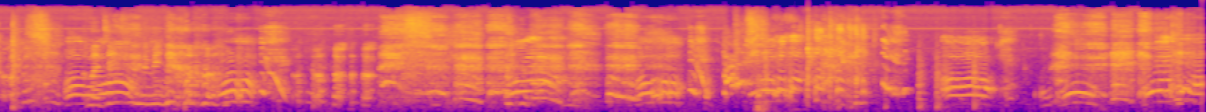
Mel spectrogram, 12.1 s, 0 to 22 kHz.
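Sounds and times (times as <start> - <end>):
small child laughing: 0.0 - 3.8, 5.1 - 5.7, 6.4 - 10.0.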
